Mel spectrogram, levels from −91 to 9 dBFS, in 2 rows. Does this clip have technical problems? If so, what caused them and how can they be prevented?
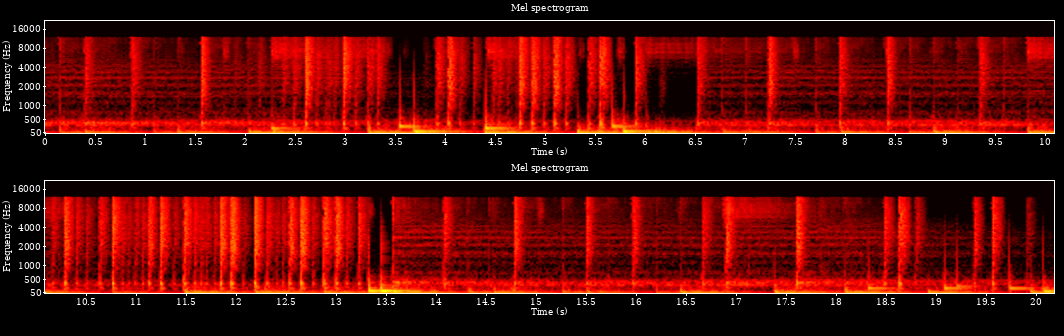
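Yes. Heavy Opus compression in music mode, likely at a very low bitrate around 12 kbps, leaves the music grainy, rough and noisy, with nothing above 12.1 kHz. To prevent this, encode at a much higher bitrate.

Pre-echo comes from the codec spreading block noise ahead of sharp attacks, so a brief hiss precedes the attacks at 5.89 s and from 13.55 to 13.57 s, softening them. To prevent this, give the encoder more bits or use shorter transform blocks around transients.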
